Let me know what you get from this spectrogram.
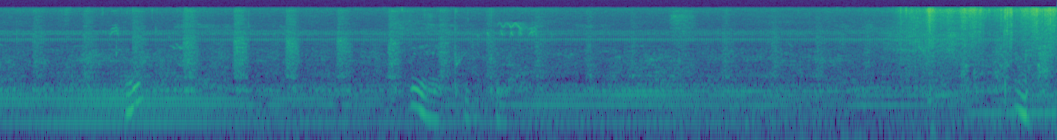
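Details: A Vizsla during a game of fetch gives three short, thin whines, each a quick sliding squeak, spaced about two to three seconds apart over a steady low electrical hum.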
